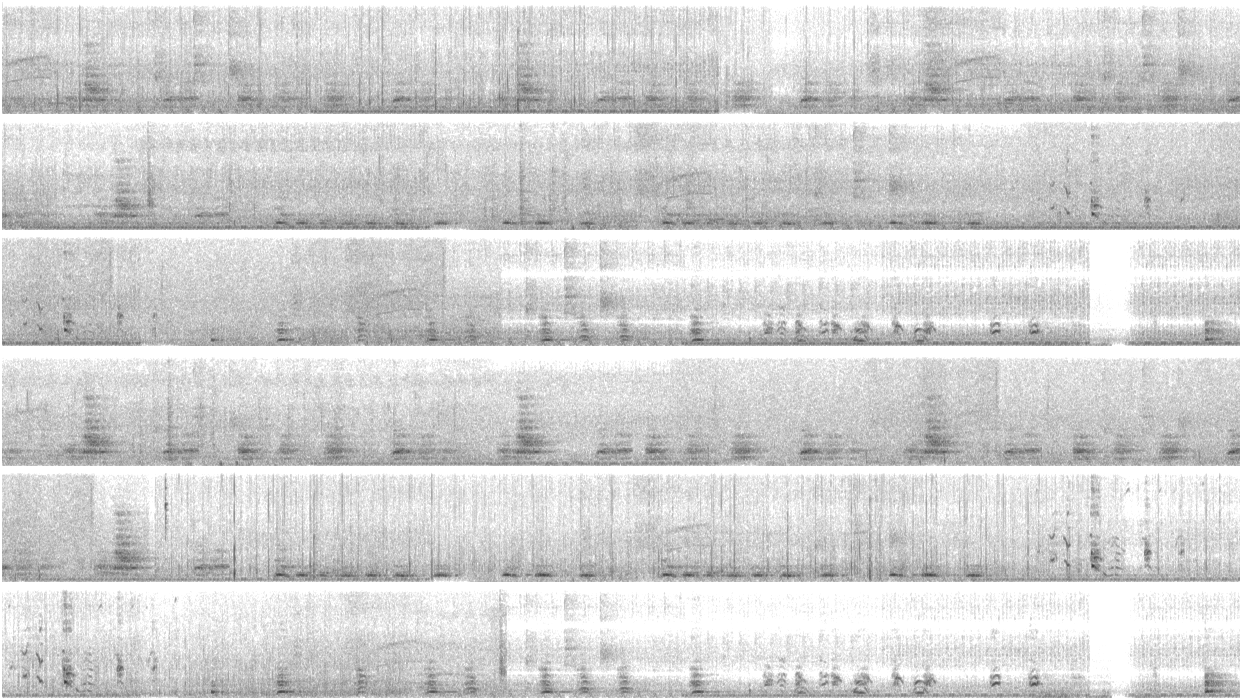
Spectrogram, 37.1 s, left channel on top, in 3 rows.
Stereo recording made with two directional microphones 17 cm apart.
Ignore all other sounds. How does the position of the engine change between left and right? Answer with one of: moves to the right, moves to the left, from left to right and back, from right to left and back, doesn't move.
doesn't move.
